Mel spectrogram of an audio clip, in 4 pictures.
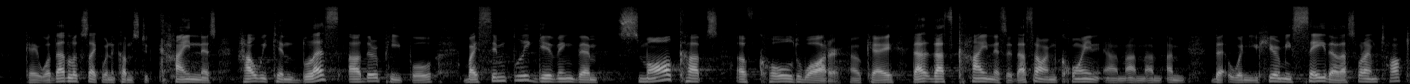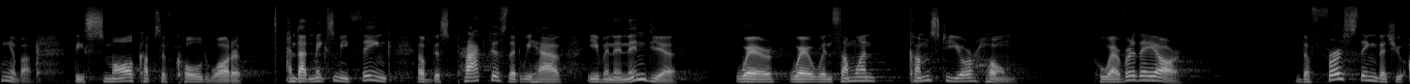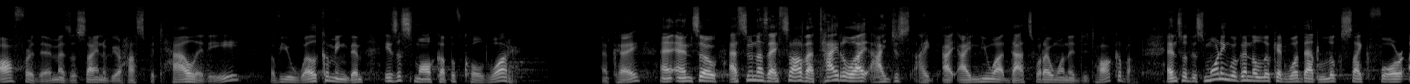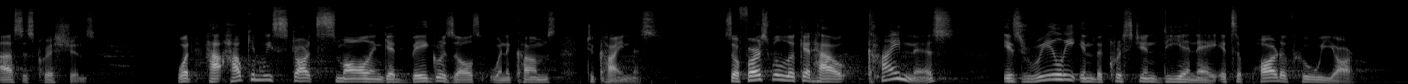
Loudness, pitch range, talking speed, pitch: -33 LUFS, 115-155 Hz, 195 wpm, 130 Hz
